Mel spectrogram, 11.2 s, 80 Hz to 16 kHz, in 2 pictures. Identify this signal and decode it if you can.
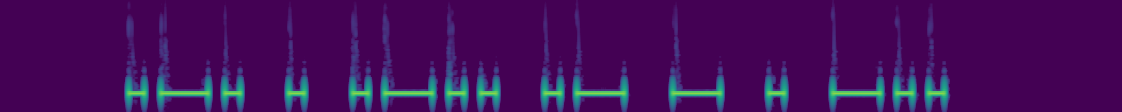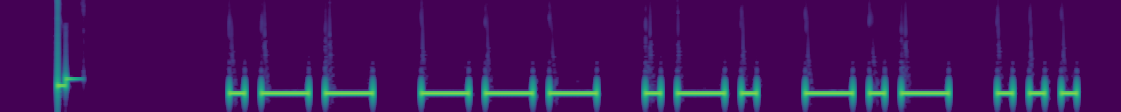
Morse code, heard as a keyed tone, about 15 wpm, 700 Hz. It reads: RELATED WORKS
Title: Sentences from Top 1000 Words - Review Part 5 - New Word Drill - 15wpm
